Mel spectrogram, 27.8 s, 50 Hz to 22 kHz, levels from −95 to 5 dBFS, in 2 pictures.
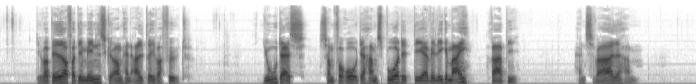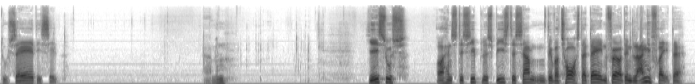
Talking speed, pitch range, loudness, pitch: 95 wpm, 105-140 Hz, -22 LUFS, 120 Hz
